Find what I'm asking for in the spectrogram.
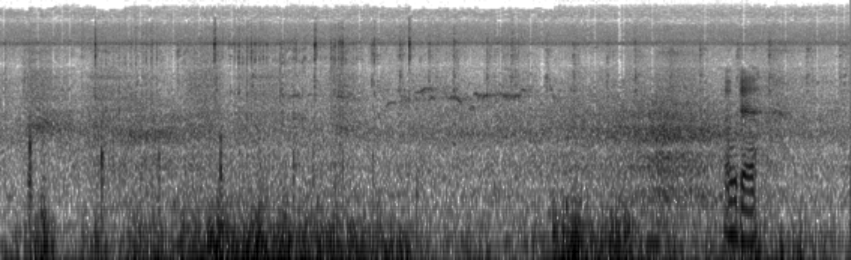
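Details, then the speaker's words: Rear bicycle wheel spinning with a slow knock once per turn like a grandfather clock; another snapped spoke found on the same wheel. "Is it a broken spoke? Because I can hear something knocking. Yeah, that sounds like a broken spoke."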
